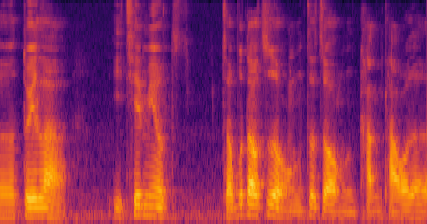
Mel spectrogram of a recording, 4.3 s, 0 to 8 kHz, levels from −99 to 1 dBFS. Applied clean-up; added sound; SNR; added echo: none; none; none; none.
